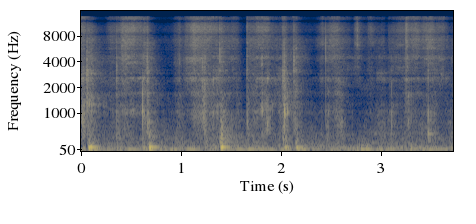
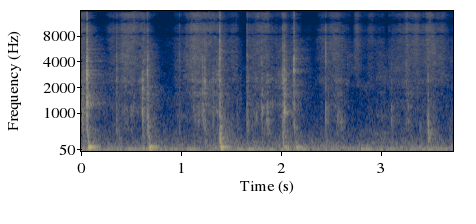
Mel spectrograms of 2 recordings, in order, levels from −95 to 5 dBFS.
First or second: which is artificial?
first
